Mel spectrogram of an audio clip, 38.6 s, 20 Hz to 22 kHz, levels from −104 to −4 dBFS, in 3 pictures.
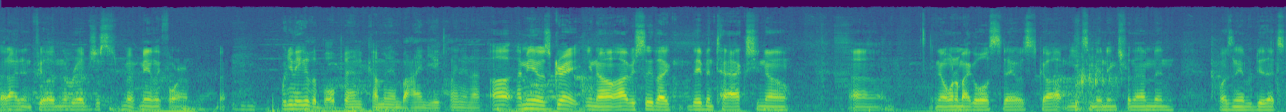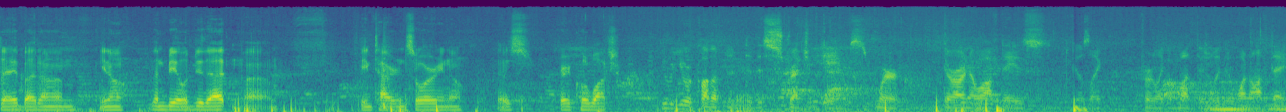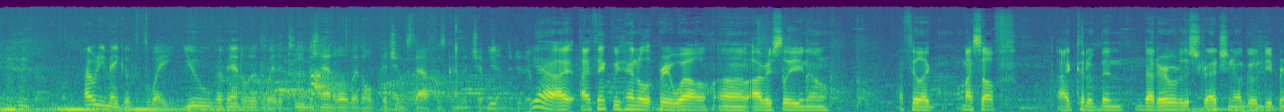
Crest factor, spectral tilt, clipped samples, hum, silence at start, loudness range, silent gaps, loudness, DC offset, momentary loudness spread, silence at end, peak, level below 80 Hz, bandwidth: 18 dB; -5 dB/octave; under 0.1%; none; 0 s; 6 LU; none; -20 LUFS; 1%; 15 LU; 0 s; -2 dBFS; -34 dBFS; 17 kHz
